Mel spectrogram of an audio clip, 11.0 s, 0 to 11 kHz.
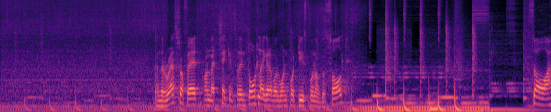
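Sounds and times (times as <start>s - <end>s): food sizzling in a pan: 0.0s - 7.3s
quiet background music: 0.0s - 11.0s.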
